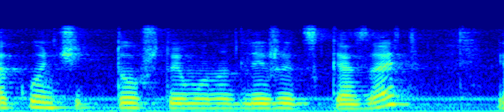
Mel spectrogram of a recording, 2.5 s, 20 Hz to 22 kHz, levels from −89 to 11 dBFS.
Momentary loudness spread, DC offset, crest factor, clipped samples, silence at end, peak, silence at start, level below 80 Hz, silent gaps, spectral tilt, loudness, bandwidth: 4 LU; under 0.1%; 16 dB; under 0.1%; 0 s; -18 dBFS; 0 s; -52 dBFS; none; -5.5 dB/octave; -33 LUFS; 9 kHz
